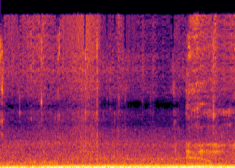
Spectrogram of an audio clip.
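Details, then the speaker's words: First-gen Ford Edge cruising at speed: steady low hum and buzz under road noise, seemingly from the rear passenger side; suspected rear wheel hub bearing, later replaced with a new hub and bearing assembly. "sounds like we got a rear uh hub bearing going I'm going to pull it apart and check it out when we get back home"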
